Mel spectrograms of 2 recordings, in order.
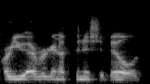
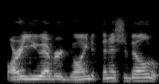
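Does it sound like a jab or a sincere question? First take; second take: jab; sincere question. First: It sounds like a mocking, critical jab. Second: It sounds like a genuine, curious question. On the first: The commenter is insulting the creator. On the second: The commenter honestly wants to know.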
